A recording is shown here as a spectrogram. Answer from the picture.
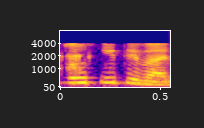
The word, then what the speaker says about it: Jyoti Tiwari: Jyoti Tiwari.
